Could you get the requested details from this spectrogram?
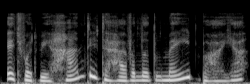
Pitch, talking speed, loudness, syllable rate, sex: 205 Hz, 265 wpm, -17 LUFS, 5.8 syllables/s, female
